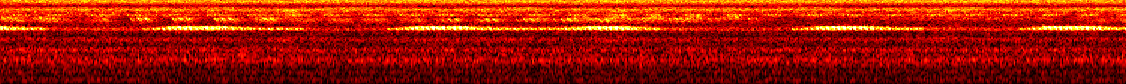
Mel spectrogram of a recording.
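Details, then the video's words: Night crickets give high, buzzy trills, each lasting around half a second to a second and repeating about every one and a half seconds, set against a continuous pulsing hum of other insects. "ALUNAN CENGKERIK MALAM"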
